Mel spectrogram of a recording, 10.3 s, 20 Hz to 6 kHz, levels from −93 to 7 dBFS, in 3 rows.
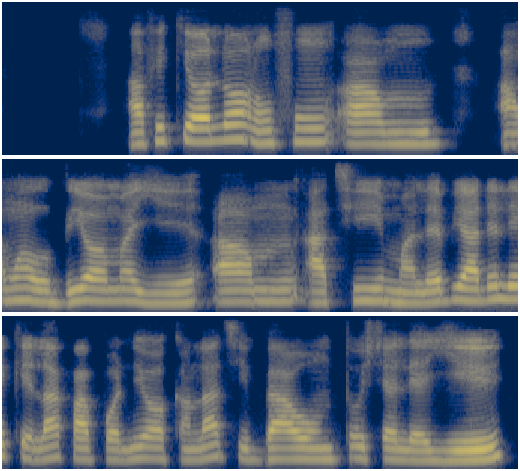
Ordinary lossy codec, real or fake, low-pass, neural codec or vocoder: none; fake; 5.4 kHz; codec, 24 kHz, 0.9 kbps, DualCodec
